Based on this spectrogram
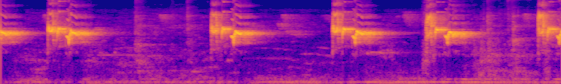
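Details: Sooty-headed bulbul in the wild, sound meant to lure wild bulbuls: loud, harsh slurred whistles with a sharp start and falling tail, repeated roughly every one and a half seconds, low hum beneath.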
